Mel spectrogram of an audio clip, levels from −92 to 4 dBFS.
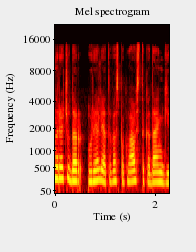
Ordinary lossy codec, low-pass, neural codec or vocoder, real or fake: MP3, 96 kbps; 14.4 kHz; none; real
